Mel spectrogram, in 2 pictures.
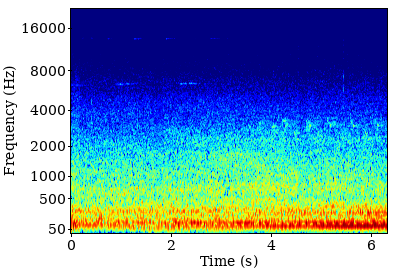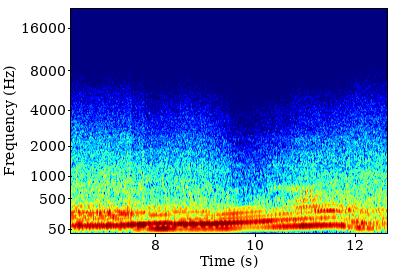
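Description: Nissan GT-R R35's twin-turbo V6 running at a low, steady note as the car rolls out, then revving up as it accelerates away about eight seconds in, the pitch climbing for a few seconds before it drops off near the end.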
